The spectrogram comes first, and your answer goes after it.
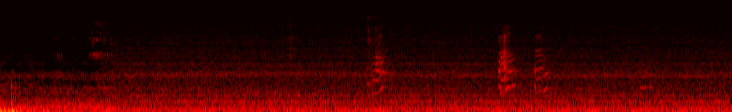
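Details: A calico polydactyl cat gives a few soft, short, whiny meows over a steady low hum while being offered turkey.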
